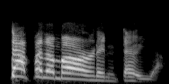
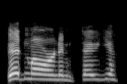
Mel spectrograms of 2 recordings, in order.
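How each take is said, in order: First: A lightly done Irish accent, sliding toward pirate. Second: Said in the usual way. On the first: Shown as a demonstration. Greeting a friend on the bank, mild Irish accent. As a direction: try an Irish brogue, ham it gently. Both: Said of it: "Every time I try to do my Irish accent".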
